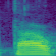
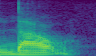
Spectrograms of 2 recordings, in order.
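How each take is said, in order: First: The word starts with a t sound. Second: The word starts with a d sound. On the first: This is the Western way of saying it. "que é a maneira ocidental de falar" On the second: This is how the Taoists say it. "com D"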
